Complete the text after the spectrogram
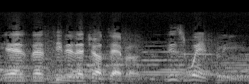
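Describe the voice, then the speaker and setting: An actor playing a polite, formal restaurant maître d' welcoming guests in a 1940s radio comedy. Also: male voice, fairly high pitch, wildly swooping pitch, normal speed, loud music behind the voice. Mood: courteous. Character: courteous male restaurant maître d'.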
